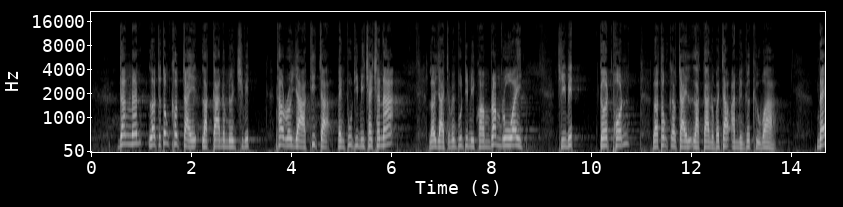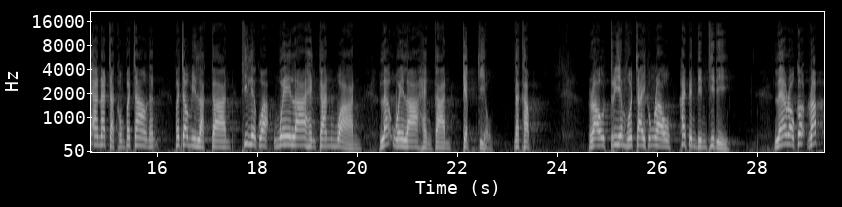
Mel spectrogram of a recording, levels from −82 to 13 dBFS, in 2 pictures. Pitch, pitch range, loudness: 195 Hz, 170-220 Hz, -22 LUFS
